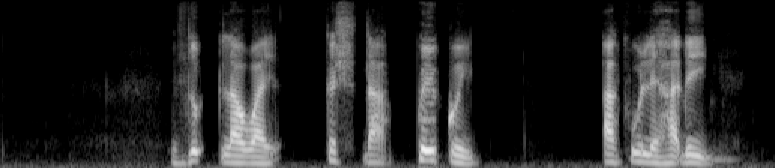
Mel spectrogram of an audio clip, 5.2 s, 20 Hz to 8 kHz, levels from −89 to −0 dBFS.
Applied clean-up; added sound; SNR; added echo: neural diffusion model UNIVERSE++.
